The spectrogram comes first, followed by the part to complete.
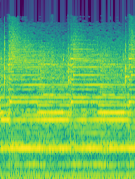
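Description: Horror TV show theme music: a bell-like tone struck about once a second, each strike ringing on into the next, over a steady low hum.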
